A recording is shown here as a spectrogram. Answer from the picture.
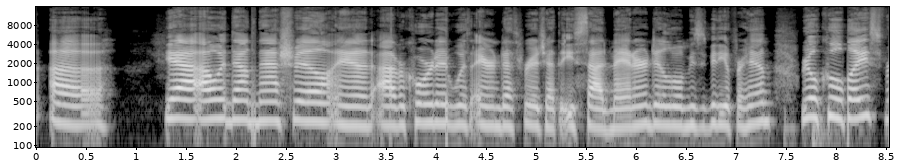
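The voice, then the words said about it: Put-on Southern accent. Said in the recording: “say it in a Midwestern accent, maybe even a Southern accent ... You got to say it in a Southern accent.”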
